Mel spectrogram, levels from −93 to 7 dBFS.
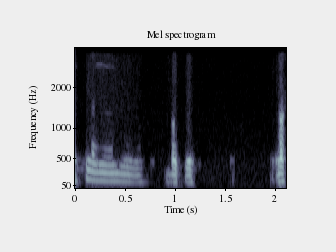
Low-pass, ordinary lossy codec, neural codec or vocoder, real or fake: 3.6 kHz; none; none; real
